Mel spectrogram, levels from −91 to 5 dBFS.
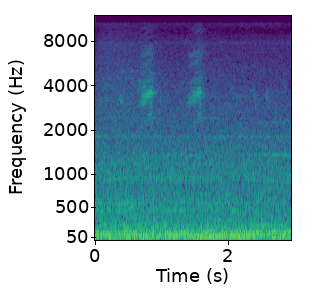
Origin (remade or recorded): recorded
